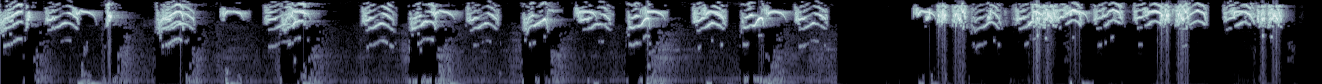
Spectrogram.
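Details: Shrill lure calls of a sooty-headed bulbul for attracting wild birds: a long run of short, high zigzag chirp bursts, a one-second pause, then a denser, louder flurry of chirps.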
